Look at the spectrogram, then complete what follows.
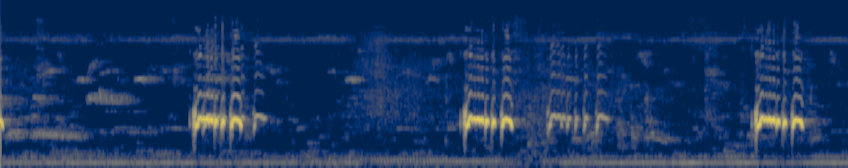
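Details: Local zebra dove in full song with a 'broken voice' style, used as a lure to get mute, lazy birds singing: three quick, trilled cooing phrases spaced two to three seconds apart, over a steady low hum.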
